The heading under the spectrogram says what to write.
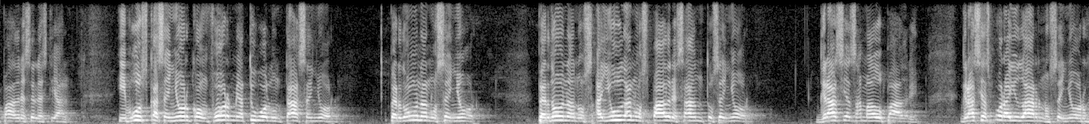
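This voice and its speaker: A man preaching a sermon and leading a fervent closing prayer, calling out "hermano" and "Señor" as refrains. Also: extremely high pitch. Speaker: pastor. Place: church.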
